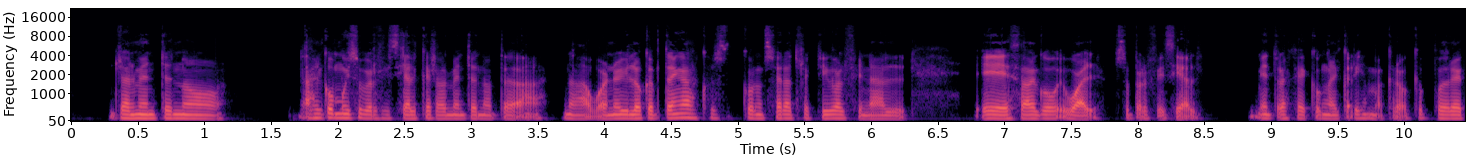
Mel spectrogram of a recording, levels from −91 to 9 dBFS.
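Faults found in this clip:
Repeated packet loss (robotic sound), 1.05 to 1.69 s in speech. Choppy texture with pieces missing. Four short dropouts, longest 40 ms, about 140 ms in total, roughly a fifth of the stretch. Probable component: network path and jitter buffer, with packet loss concealment active. Each hole is filled by extending the preceding sound, and the next loss follows closely, so the original audio in the patched stretches is gone.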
